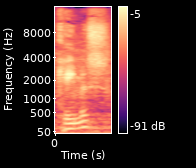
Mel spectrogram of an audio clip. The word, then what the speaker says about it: Camus: Albert Camus. – Camus? – C-A-M-U-S.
